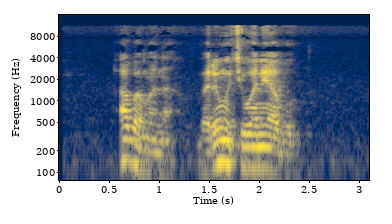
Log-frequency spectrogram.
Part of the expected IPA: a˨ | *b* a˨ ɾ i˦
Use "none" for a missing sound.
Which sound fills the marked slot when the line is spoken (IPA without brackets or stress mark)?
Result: b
